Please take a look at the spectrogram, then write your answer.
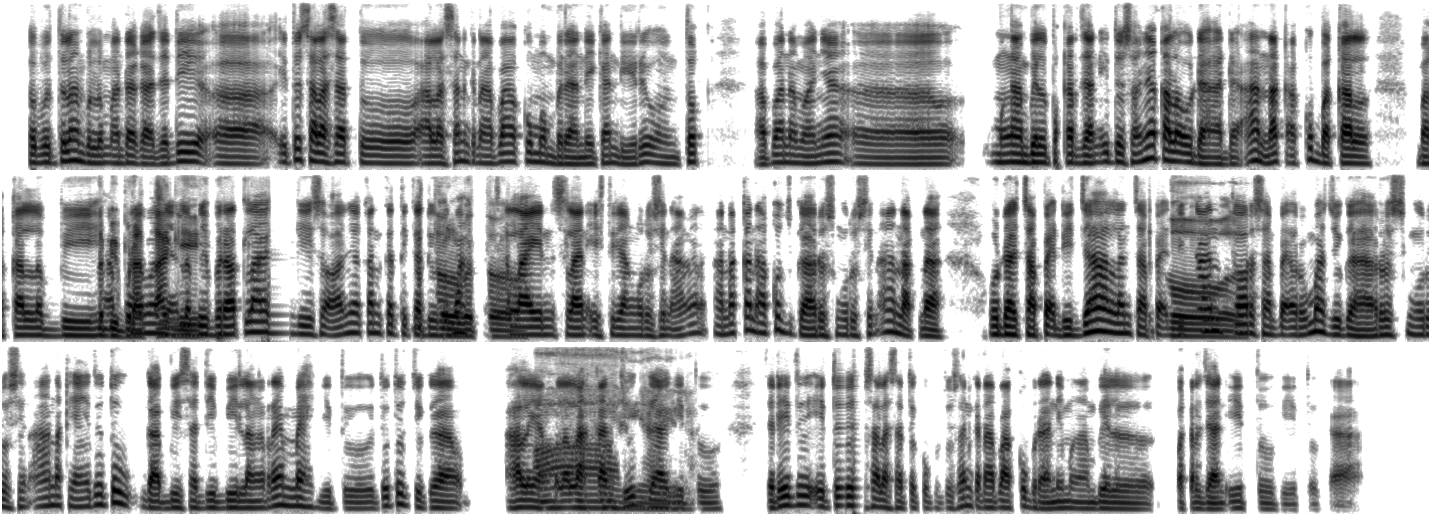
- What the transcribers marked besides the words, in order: none
- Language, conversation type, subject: Indonesian, podcast, Pernah nggak kamu mengikuti kata hati saat memilih jalan hidup, dan kenapa?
